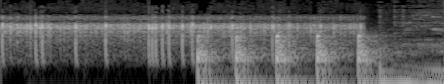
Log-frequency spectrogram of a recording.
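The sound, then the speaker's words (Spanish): Radio show jingle for a children's eco segment: a sustained bright tone with light pulses, then a punchy run of bass-heavy rhythmic beats over the second half, loud and without voices. “Cool, rueda el jingle.”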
